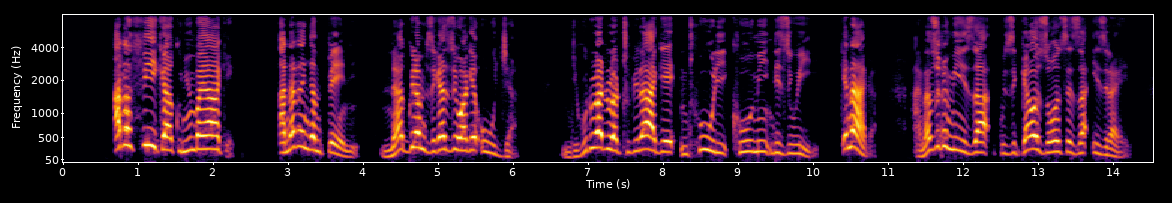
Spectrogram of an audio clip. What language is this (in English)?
Nyanja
